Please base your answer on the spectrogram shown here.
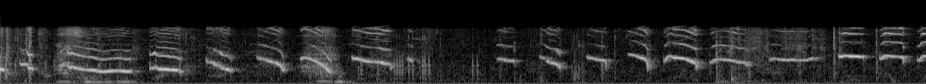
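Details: Tibetan Terrier puppies born 23 October at a Hungarian kennel, playing and tugging indoors; rapid run of high whining whimpers and yelps, many falling or rising, about two per second, with brief low growls and a woman talking.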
